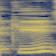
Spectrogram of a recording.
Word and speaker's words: cul: Alors que le cul, c'est C-U-L. Et on ne prononce pas le L final.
